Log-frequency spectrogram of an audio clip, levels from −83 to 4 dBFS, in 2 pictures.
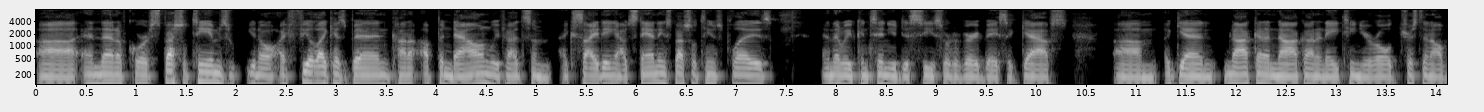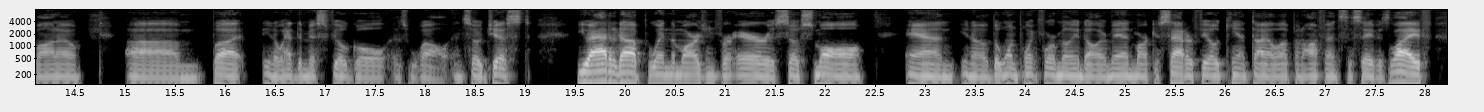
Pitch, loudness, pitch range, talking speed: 95 Hz, -26 LUFS, 90-100 Hz, 200 wpm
